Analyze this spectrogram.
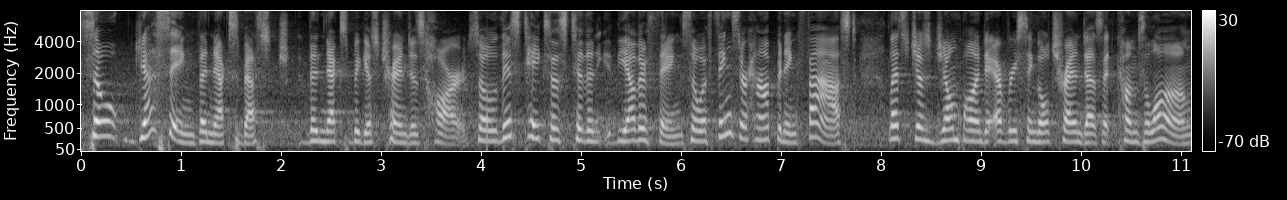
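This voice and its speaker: This woman has a plain, everyday voice with a Canadian accent and a fairly high pitch. She talks at a moderate pace with lively intonation. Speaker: technology strategist presenting a seminar. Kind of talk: conference presentation. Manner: conversational, casual fillers.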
